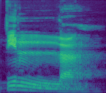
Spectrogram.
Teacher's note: Dimasukkan dulu tanwin yang tin ini masukkan ke la sehingga menjadi tilla. Ya, jadi yang awalnya tin la dimasukkan ini kepada la menjadi tilla. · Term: idgham bila gunnah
